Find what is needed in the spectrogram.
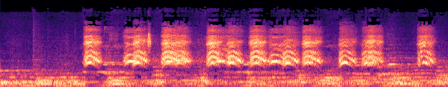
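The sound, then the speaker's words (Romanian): Crows cawing as a flock flies over a field in front of a railway station, with many harsh, repeated caws in quick irregular succession over a low steady background hum. “Între mine și dumneavoastră trec cârduri de ciori care zboară peste câmpul din fața gării”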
